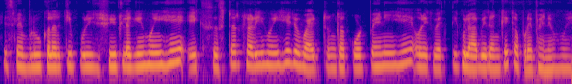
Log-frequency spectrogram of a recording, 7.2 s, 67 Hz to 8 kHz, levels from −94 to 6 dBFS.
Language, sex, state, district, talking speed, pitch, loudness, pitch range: Hindi, female, Chhattisgarh, Sukma, 260 wpm, 180 Hz, -27 LUFS, 170-195 Hz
